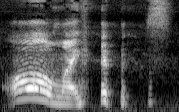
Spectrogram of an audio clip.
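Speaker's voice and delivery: slow, loud, recovering from laughter; catching her breath after the outburst; breathless after laughing. Real, not acted. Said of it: "Sorry, I had to pause".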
